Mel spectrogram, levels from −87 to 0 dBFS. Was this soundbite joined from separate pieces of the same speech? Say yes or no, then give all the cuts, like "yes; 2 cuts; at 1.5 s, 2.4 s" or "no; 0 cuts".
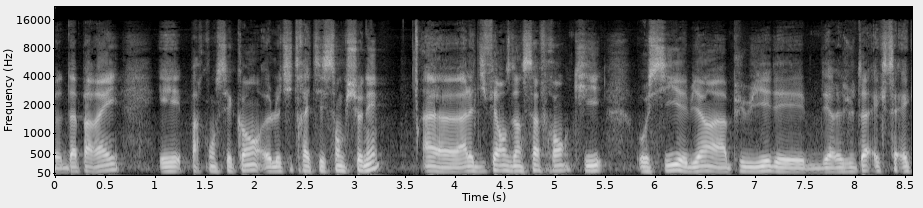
no; 0 cuts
